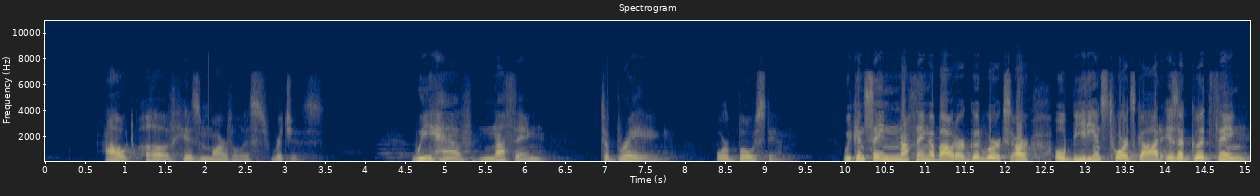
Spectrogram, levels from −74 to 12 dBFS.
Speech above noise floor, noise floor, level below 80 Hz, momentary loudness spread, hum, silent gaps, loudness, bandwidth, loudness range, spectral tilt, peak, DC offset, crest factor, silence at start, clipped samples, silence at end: 52 dB; -67 dBFS; -54 dBFS; 16 LU; none; none; -15 LUFS; 8.2 kHz; 10 LU; -7.5 dB/octave; 0 dBFS; under 0.1%; 16 dB; 0.75 s; under 0.1%; 0 s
